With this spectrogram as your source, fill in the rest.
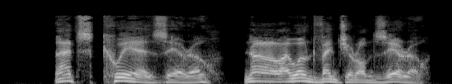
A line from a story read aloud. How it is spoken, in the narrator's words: he muttered to his neighbour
